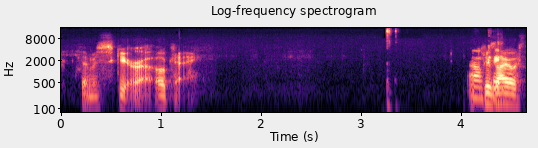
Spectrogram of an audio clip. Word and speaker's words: Themyscira: It's more like it sounds like more like a Q sound, kind of Themyscira, like Kira. Themyscira, okay.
